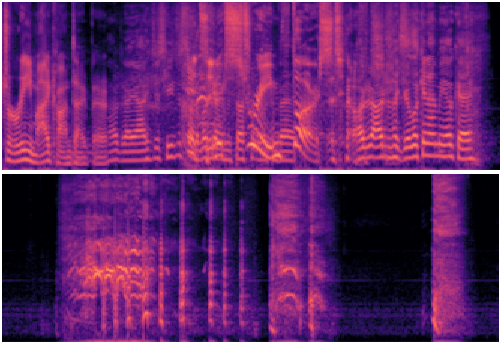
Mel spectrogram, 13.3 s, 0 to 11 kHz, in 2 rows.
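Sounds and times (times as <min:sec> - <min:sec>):
speech: 0:00.0 - 0:06.5
laughter: 0:07.4 - 0:10.4
person coughing in a long raspy fit: 0:10.2 - 0:11.2, 0:12.3 - 0:13.0.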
